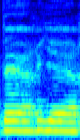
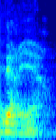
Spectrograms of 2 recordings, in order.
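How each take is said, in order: First: The final e is sounded as a vowel. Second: The final e is silent. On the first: The speaker calls it wrong. "it's double R, final E, but you do not say derrière" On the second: The speaker calls it right. "just say derrière"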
